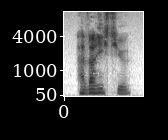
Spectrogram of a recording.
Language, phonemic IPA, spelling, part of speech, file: French, /a.va.ʁi.sjø/, avaricieux, adjective, Fr-avaricieux.ogg
- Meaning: avaricious; miserly; stingy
